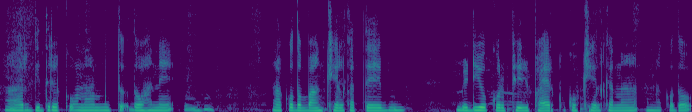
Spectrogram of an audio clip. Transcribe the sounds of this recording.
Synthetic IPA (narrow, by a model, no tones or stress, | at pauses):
aɾɡid̪ɾɛkɔʔnanit̪ɔ̰ʔd̪ɔɦanɛʔ | nakɔd̪ɔbaŋkʰɛlkat̪ɛ | biɖijɔkɔɾpʰiɾipʰajaɾkɔkɔkʰɛlkananakɔd̪ɔ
